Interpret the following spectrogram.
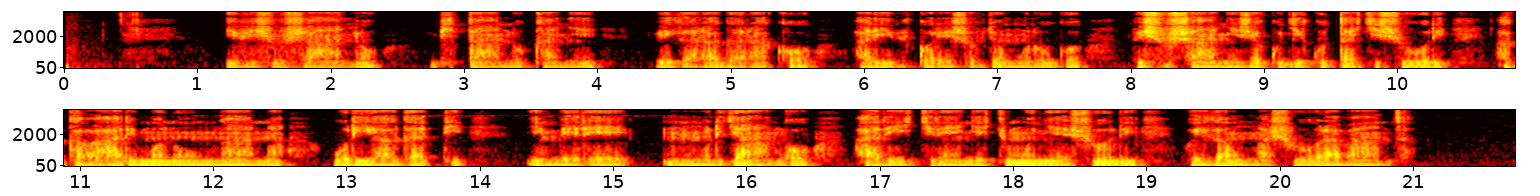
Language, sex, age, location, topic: Kinyarwanda, male, 50+, Nyagatare, education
